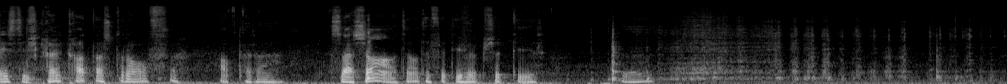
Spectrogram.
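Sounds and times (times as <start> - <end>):
speech: 0.0 - 5.5, 6.1 - 6.9
lid being slid off a container: 6.4 - 8.9.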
